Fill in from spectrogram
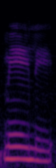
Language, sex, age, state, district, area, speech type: Tamil, female, 18-30, Tamil Nadu, Sivaganga, rural, read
